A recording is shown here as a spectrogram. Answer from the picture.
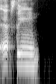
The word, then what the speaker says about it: Epstein: Is it Epstein? – Yep.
